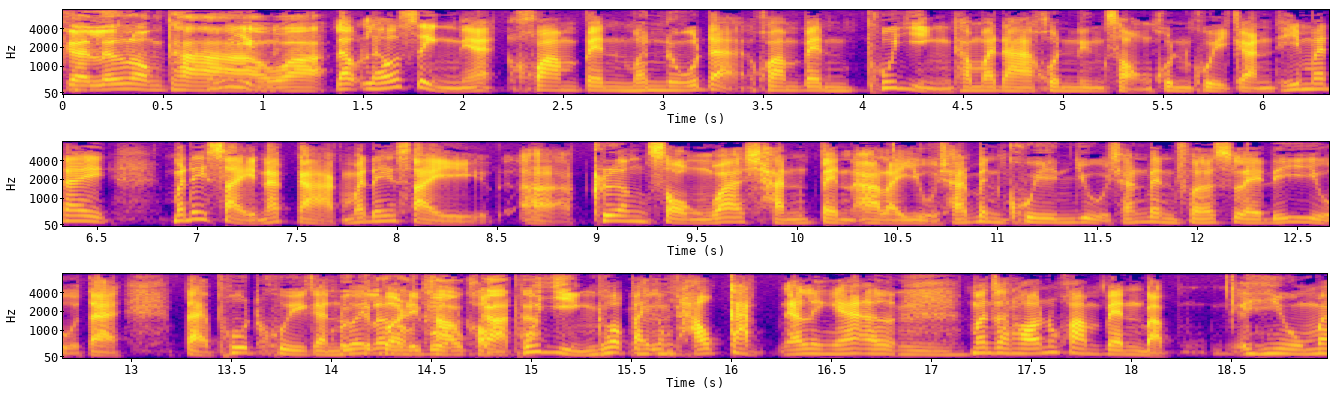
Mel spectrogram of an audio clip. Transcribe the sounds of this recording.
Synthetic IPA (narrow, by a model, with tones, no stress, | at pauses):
lɯ˥˩əŋlɔ˧ŋt̪ʰaː˧˥˨wlɛː˦˥wlɛː˦˥wsi˨˩ŋni˦˥ɐkʰwaː˧mpe˧nma˧nu˦˥t̪̚ʔa̰˨˩kʰwaː˧mpe˧npʰuː˥˩ji˩˦ŋt̪ʰa˧mːa˧daː˧kʰo˧nːɯ˨˩ŋsɔ̰ː˩˦ŋkʰu˧nkʰu˧jka˧nt̪ʰiː˥˩ma˥˩jda˥˩j | ma˥˩jda˥˩jsa˨˩jna˦˥kːa̰ː˨˩k̚ma˥˩jda˥˩jsa˨˩jʔɤː˨˩kʰɾɯ˥˩əŋso˧ŋwaː˥˩t͡ɕʰa˦˥npe˧nʔa˧ɾa˧jːuː˨˩t͡ɕʰa˦˥np̬e˧nkʰwiː˧njuː˨˩t͡ɕʰa˦˥npe˧nfɤː˦˥st̪̚leː˧diː˥˩juː˨˩t̪ɛː˨˩t̪ɛː˨˩pʰuː˥˩t̪̚kʰu˧jka˧ndu˥˩jbɔː˧ɾi˧bo˨˩˨kʰɔː˧˦˨pʰuː˥˩ji˩˦ŋt̪ʰu˥˩ɐpa˧jkʰa˧nt̪ʰaː˦˥˩wka˨˩t̪̚ːa˧jŋːi˦˥ɐ˧ʔɤː˧ma˧ns̬a˧t̪ʰɔː˦˥nkʰwaː˧mpe˧nbɛ̰ː˨˩p̚hi˧wma˥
